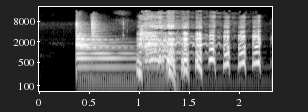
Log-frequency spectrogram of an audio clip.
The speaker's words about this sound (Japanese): ゴングだ、ゴング。どっちかっていうとゴングです。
